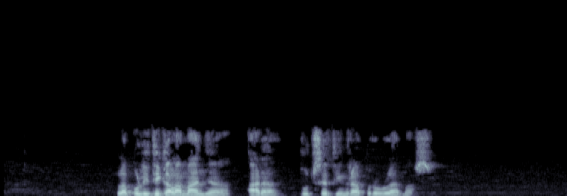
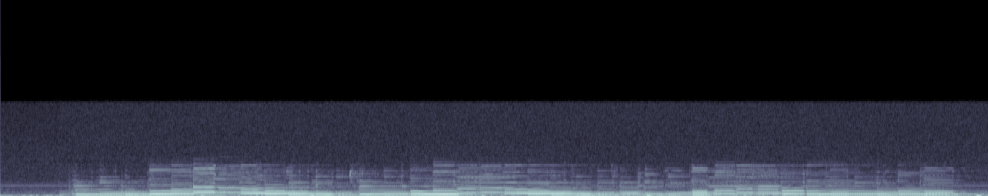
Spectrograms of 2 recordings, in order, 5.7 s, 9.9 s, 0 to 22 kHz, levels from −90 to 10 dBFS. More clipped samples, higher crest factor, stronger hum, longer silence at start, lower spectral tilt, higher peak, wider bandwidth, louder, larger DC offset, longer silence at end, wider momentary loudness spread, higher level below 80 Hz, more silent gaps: neither; first, 20 dB vs 14 dB; neither; first, 1.2 s vs 0 s; second, -4.5 dB/octave vs -8 dB/octave; about the same, -2 dBFS vs -2 dBFS; second, 8 kHz vs 11 kHz; about the same, -19 LUFS vs -17 LUFS; neither; first, 1.35 s vs 0 s; first, 13 LU vs 8 LU; second, -60 dBFS vs -28 dBFS; neither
